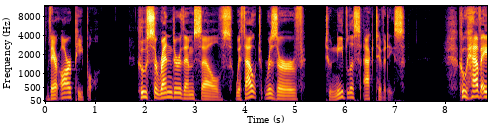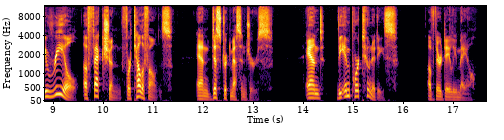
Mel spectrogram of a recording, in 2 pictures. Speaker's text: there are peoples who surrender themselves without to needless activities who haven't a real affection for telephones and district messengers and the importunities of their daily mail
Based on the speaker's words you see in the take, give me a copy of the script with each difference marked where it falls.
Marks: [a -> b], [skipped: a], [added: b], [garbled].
there are [peoples -> people] who surrender themselves without [added: reserve] to needless activities who [haven't -> have] a real affection for telephones and district messengers and the importunities of their daily mail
